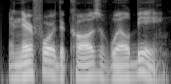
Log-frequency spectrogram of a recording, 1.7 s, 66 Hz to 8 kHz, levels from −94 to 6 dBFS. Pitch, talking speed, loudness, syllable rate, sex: 100 Hz, 210 wpm, -18 LUFS, 7.2 syllables/s, male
